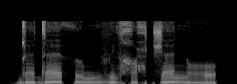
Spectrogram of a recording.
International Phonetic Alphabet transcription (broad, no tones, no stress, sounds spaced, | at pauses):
ɖ æ d æ θ ʊ m i v ɪ lʲ χ ɑ ħ t͡ʃ æ n ɔ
